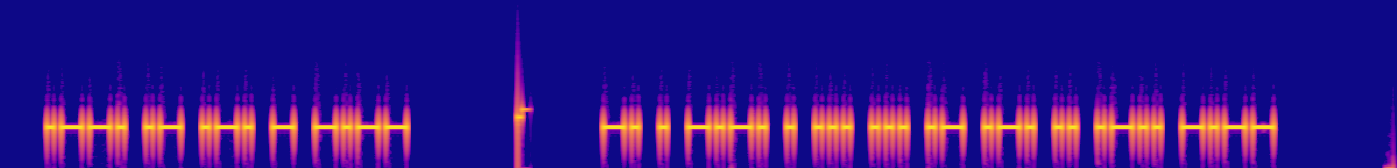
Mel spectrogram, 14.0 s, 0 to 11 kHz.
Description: Morse code, heard as a keyed tone, about 17 wpm, 700 Hz. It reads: PARTY NECESSARILY
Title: Sentences from Top 1400 Words - New Word Drill - 17wpm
